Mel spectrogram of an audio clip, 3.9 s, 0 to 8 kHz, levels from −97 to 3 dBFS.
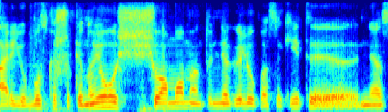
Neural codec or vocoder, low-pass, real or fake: vocoder, 22.05 kHz, 80 mel bands, WaveNeXt; 7.2 kHz; fake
